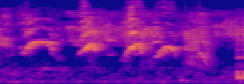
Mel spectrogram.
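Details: Budgerigars chattering in a busy village budgie colony during hot weather, with chicks hatching: rapid, scratchy warbles and short rising chirps, several overlapping through two seconds of steady high-pitched twittering.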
